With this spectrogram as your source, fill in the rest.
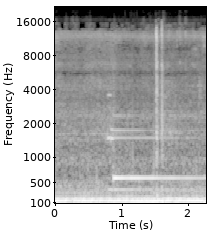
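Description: Engine of a BMW F22 M235i RWD idling, a loud, steady low rumble with a faint rising whine and a brief click partway through.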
